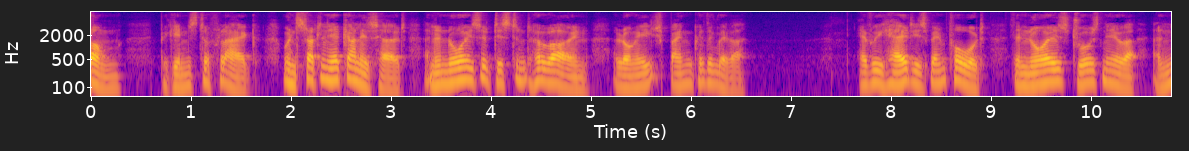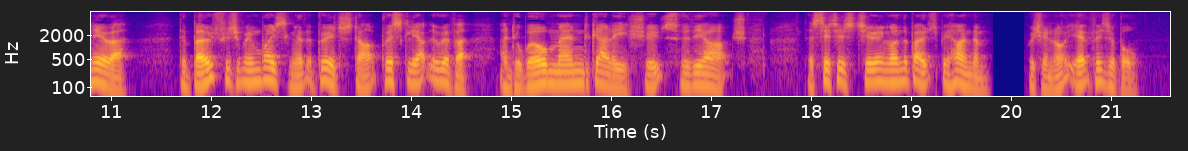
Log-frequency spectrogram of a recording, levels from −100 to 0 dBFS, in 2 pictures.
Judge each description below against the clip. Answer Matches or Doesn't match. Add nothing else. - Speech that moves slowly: Doesn't match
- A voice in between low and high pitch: Doesn't match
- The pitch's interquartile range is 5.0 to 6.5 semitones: Doesn't match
